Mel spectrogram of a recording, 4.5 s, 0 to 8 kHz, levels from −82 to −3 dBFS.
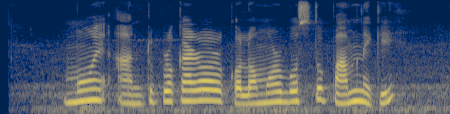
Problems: none marked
